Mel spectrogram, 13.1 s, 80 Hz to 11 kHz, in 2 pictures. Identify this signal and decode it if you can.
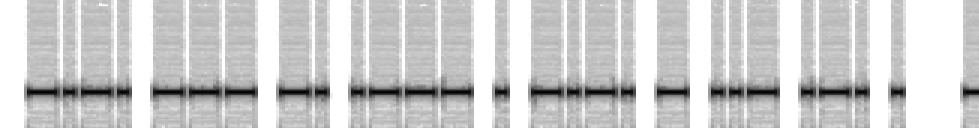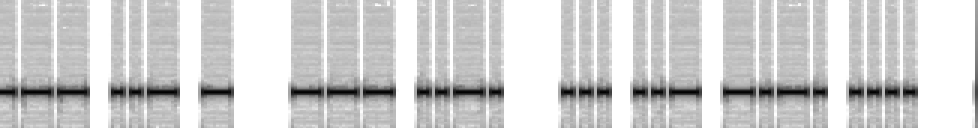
Morse code, heard as a keyed tone, about 20 wpm, 1000 Hz. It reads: CONJECTURE OUT OF SUCH
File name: qotdfiles / 20wpm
